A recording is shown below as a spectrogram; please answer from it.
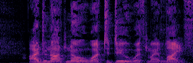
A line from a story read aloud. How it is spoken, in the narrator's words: Mario said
